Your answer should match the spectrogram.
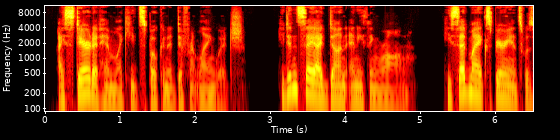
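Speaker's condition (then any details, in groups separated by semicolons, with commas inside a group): No condition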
